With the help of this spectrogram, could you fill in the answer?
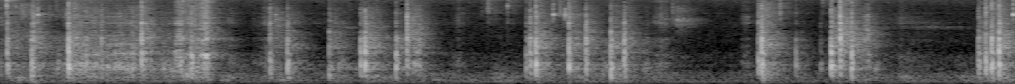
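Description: Long acrylic nails scratch and rub across the printed surface of a closed, hollow brown cardboard pizza box lid. The result is a series of dry, papery scrapes and light scratchy taps in uneven bursts with short quiet gaps between them.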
